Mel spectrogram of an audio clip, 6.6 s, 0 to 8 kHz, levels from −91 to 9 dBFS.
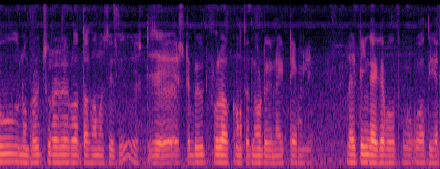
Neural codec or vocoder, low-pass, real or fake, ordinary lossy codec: vocoder, 22.05 kHz, 80 mel bands, WaveNeXt; 7.2 kHz; fake; none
